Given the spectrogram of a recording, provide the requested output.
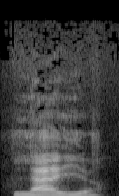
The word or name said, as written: L'ail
